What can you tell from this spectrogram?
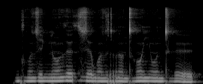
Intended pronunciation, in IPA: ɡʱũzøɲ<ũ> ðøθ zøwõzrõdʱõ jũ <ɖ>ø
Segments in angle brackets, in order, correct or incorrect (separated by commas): incorrect, incorrect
